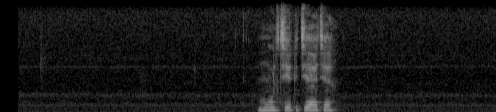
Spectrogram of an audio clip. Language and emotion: Russian, neutral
